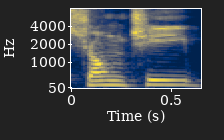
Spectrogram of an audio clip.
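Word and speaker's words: Shang-Chi: say Shang Chi as shonchi because and I don't say it with a hard o people two people seem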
